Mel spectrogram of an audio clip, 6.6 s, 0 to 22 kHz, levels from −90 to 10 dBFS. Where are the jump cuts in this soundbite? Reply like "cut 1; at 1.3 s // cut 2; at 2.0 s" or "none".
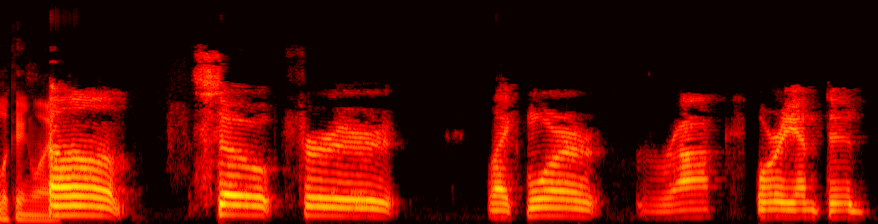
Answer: cut 1; at 5.5 s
